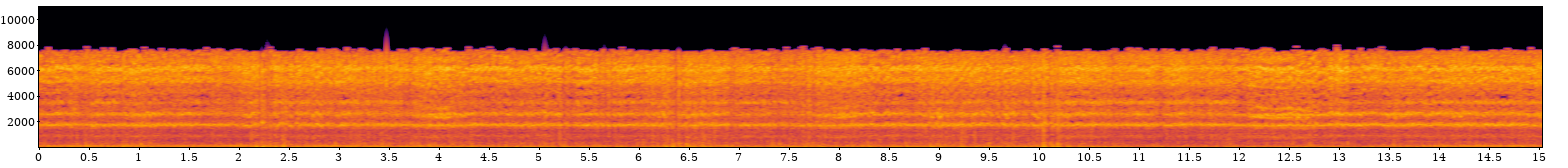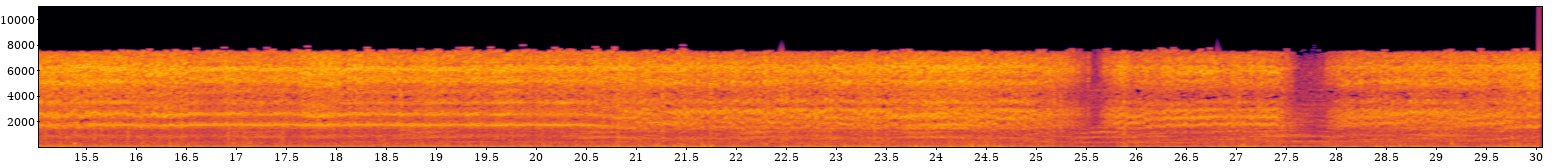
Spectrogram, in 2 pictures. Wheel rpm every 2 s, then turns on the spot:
230, 230, 230, 230, 220, 230, 220, 230, 230, 230, 210, 170, 150, 110, 120.
none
